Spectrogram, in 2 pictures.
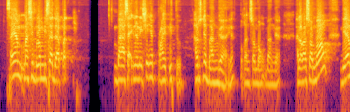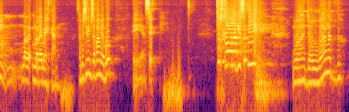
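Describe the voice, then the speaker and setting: A woman giving a lively religious talk to an audience of women, acting out quoted dialogue and laughing often. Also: medium pitch, fairly quick, long pauses, poor audio. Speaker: religious lecturer.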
